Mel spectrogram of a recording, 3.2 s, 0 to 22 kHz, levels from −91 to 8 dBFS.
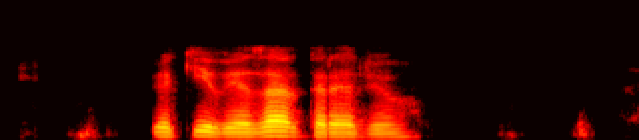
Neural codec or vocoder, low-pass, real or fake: codec, 24 kHz, 0.9 kbps, WavTokenizer, medium speech release version 2; 5.4 kHz; fake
